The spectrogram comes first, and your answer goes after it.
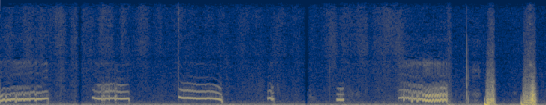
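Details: Female kitten in heat trilling: a string of short, wavering, warbled calls with bending pitch, several bursts spaced across a few seconds, followed by two sharp knocking thuds near the end.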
